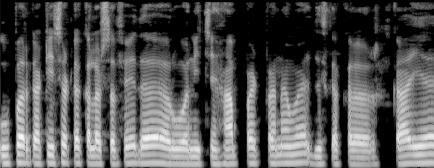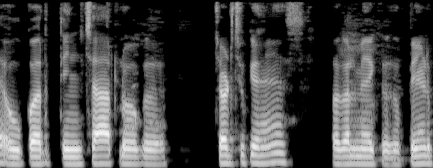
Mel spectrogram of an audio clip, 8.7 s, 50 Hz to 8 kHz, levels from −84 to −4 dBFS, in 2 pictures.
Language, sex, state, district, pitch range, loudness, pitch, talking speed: Hindi, male, Uttar Pradesh, Ghazipur, 130-145 Hz, -16 LUFS, 135 Hz, 210 wpm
